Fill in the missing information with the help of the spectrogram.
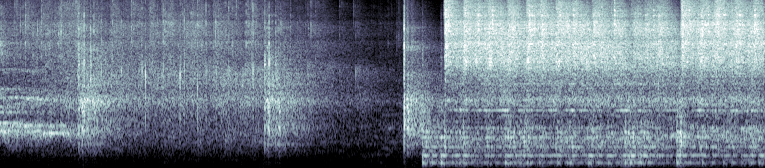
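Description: Live southern lion dance percussion of drum, cymbals and gong. A few sparse strikes die away over the first six seconds, then about six seconds in it breaks suddenly into a loud, rapid drum roll with clashing cymbals and ringing gong.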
